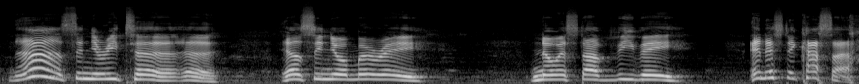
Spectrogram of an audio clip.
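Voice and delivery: high, slow, drawn-out fake Spanish accent; phony Spanish accent. Dodging American Express on the phone, phony Spanish accent. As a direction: stretch the vowels in a hammed-up Spanish accent. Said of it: "don't try that phony Spanish accent".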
